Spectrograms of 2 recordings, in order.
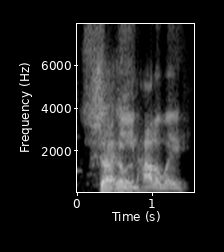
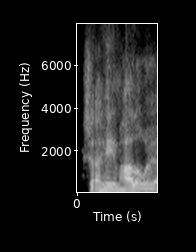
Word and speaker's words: Shaheen Holloway: How you pronounce his name? Shaheen Holloway. Shaheen Holloway.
